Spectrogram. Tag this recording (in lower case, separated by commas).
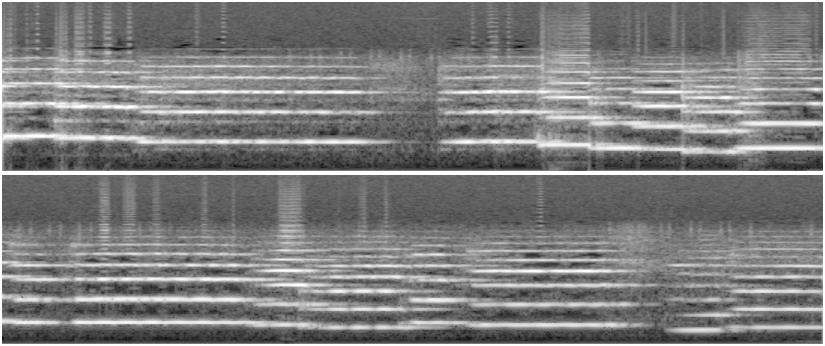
flute, music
